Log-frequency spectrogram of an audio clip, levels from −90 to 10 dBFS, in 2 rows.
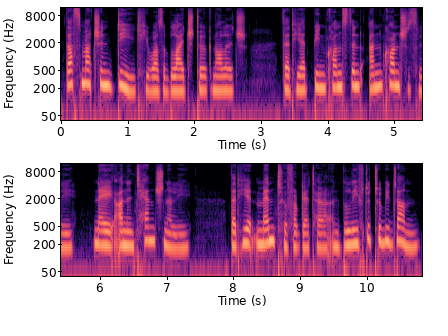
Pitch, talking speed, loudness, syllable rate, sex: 200 Hz, 160 wpm, -16 LUFS, 5.1 syllables/s, female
